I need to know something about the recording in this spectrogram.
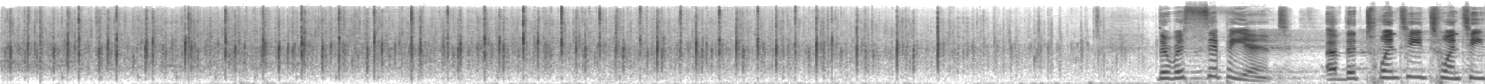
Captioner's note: applause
